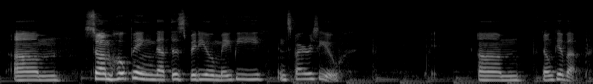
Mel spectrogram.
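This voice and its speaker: With music in the background, a woman at a fairly high pitch speaks at a fairly slow pace, her intonation fairly even and her pauses long and frequent. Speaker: artist and video creator. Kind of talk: casual vlog advice talk. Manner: stuttering and hesitant with fillers.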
